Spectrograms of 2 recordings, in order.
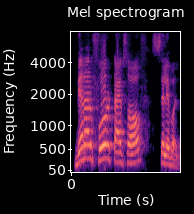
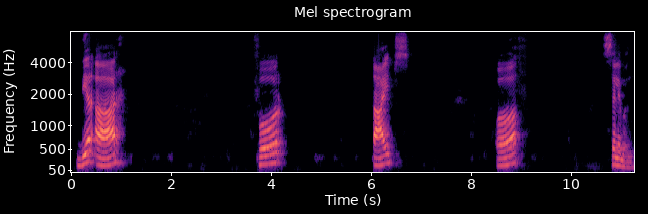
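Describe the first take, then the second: First: Slow, even dictation pace for the class; slow teacher dictation. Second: Each word set apart by long pauses; word-by-word dictation with long gaps. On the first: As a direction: read it out slowly so students can write. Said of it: "teacher slowly dictates the sentence". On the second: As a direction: dictate one word at a time, waiting between them. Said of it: "teacher repeats it word by word". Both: Shown as a demonstration.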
